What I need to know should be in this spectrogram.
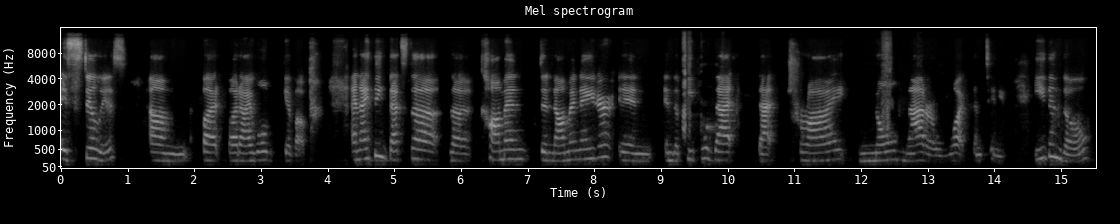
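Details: Aphasia in an adult man since a stroke about 3 years earlier, slowly improving, attending six therapy sessions a week.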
